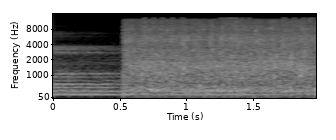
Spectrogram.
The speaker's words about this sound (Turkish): Su sesi, dünyanın ortak sesi.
